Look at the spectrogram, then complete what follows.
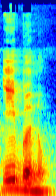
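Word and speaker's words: ابن: Jadi itu tadi intinya, kalau dia berada di awal tidak ada mendahulunya, maka dia dibaca ibnu.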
